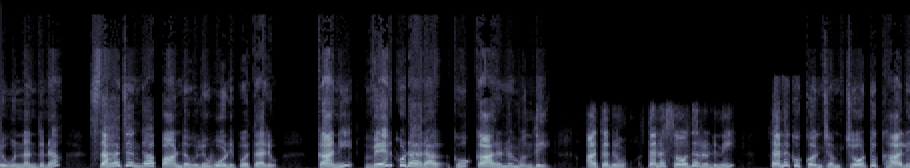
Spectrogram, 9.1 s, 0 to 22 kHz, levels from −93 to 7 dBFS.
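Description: Speech, with three network faults close together. From 4.35 to 4.71 s, repeated packet loss (robotic sound) breaks it into choppy pieces. Four gaps are patched by extending earlier sound, and about 60 ms is simply missing. From 4.86 to 5.10 s, a jitter buffer slow-down repeats short stretches to rebuild its reserve. The pitch stays the same, but that stretch plays at 86% speed, about 40 ms longer. From 5.18 to 8.69 s, a call bitrate drop makes the sound rough and muffled. The top end falls from 20 kHz to 8 kHz, which fits a drop from about 32 to 10 kbps, and the worst of it lasts about 2.2 s.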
